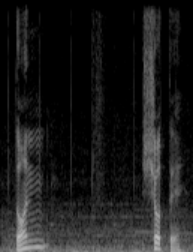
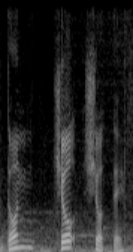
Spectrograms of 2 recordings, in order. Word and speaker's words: Don Quixote: Don Shote. No, Don Quixote.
